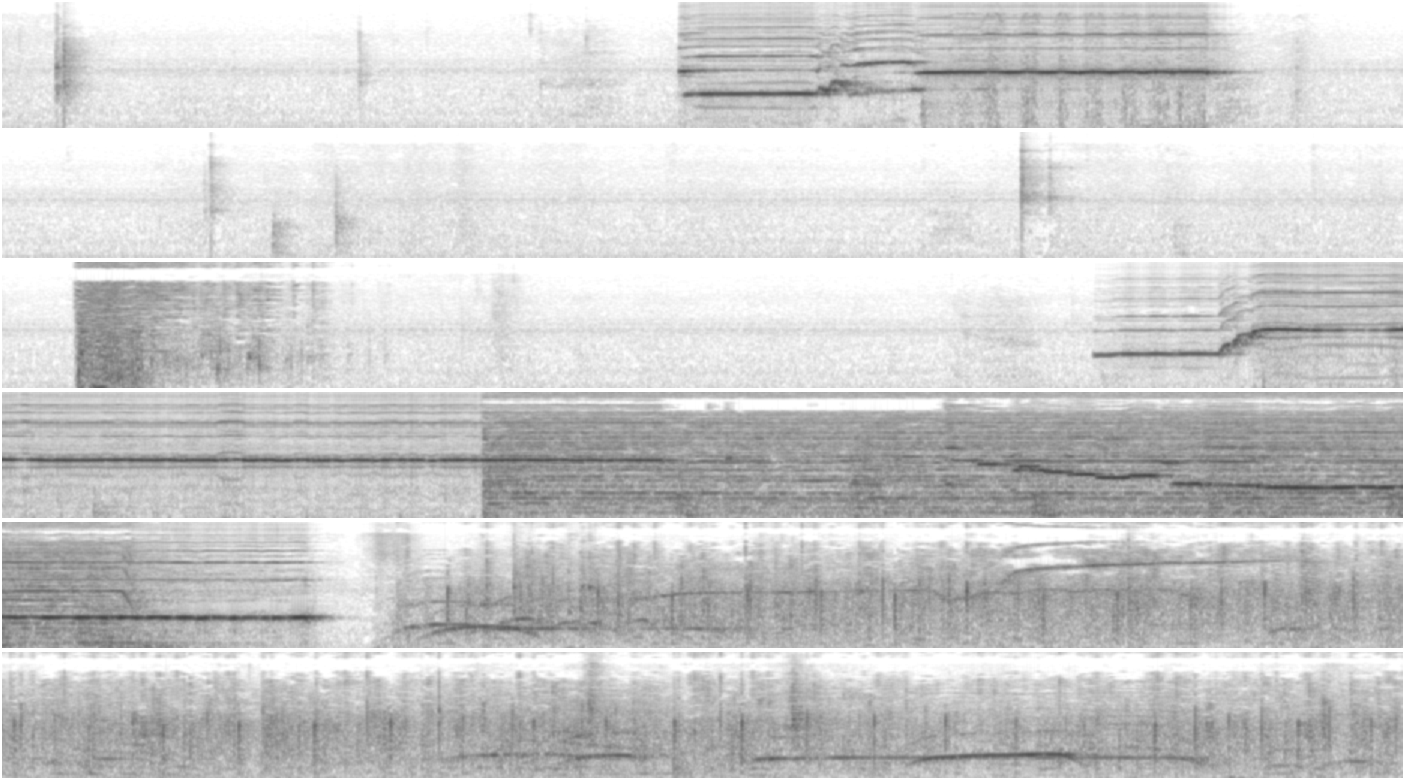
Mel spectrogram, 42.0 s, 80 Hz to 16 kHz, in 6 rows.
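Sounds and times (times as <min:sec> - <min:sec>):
recorder high steady note: 0:23.2 - 0:29.7
band music: 0:23.4 - 0:29.1.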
